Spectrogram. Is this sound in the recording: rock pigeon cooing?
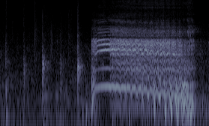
no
